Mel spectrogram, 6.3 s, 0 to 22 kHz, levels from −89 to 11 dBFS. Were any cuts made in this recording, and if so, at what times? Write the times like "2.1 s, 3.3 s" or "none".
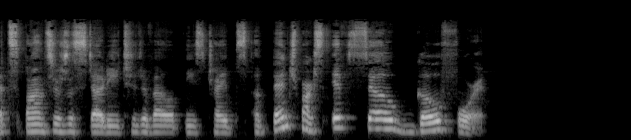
none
